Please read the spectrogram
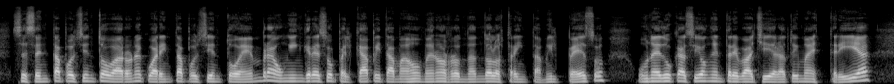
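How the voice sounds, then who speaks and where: Ordinary pitch variation and a fairly slow pace in a Puerto Rican accent, over a quiet background. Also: man, dry sound with no echo. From Puerto Rico. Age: 60s. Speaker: podcast host. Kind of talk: casual interview. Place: home room. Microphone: studio mic.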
